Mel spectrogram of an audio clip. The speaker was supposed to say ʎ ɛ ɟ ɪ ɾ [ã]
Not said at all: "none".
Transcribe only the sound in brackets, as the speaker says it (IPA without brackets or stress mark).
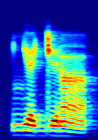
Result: ã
